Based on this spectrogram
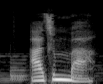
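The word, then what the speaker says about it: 아줌마: Watch your pronunciation, the sound is tricky. It's not a hard J like in jump, but a softer, slightly aspirated CH sound, like in church but without the T before it.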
